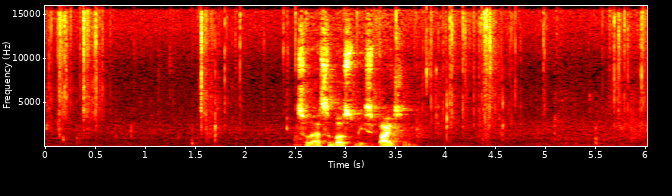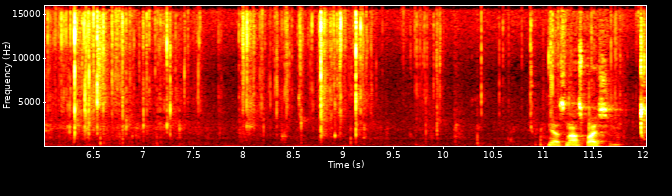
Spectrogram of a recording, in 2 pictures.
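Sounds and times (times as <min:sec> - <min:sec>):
ice pop crunching: 0:03.8 - 0:11.0.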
